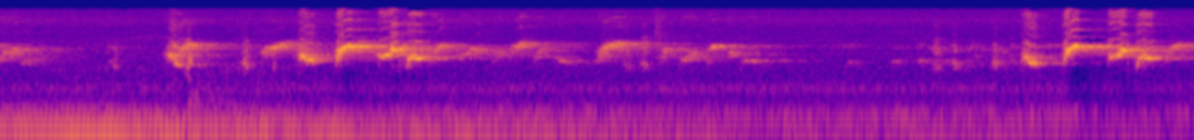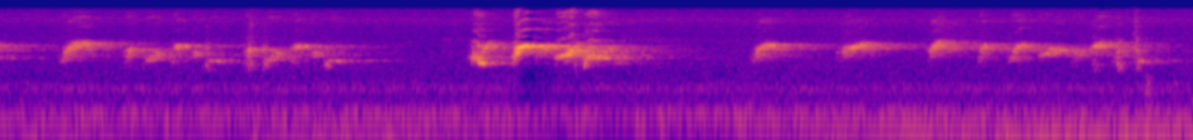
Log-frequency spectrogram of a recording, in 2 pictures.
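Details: Red-whiskered bulbul, a contest bird in training, in three-region standard voice: repeated bright phrases of quick, sharp notes with trailing whistled warbles, roughly every three seconds, over a low rumbling background and a steady hum.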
